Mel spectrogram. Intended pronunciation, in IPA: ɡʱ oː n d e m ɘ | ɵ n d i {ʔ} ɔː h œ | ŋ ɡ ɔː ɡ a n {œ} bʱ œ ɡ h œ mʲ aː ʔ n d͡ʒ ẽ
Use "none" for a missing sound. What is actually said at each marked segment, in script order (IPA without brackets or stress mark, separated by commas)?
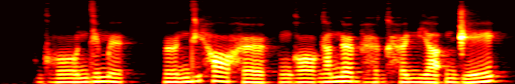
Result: h, œ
